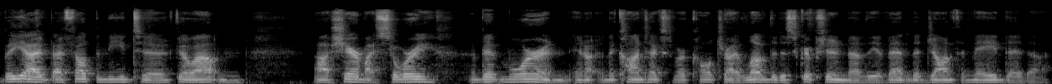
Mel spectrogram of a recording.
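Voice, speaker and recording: Young male pastor, halting earnest talk. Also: fairly low pitch, little pitch movement, fairly bright tone. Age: young adult. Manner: halting, many fillers and restarts; earnest, informal. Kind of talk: personal testimony talk.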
